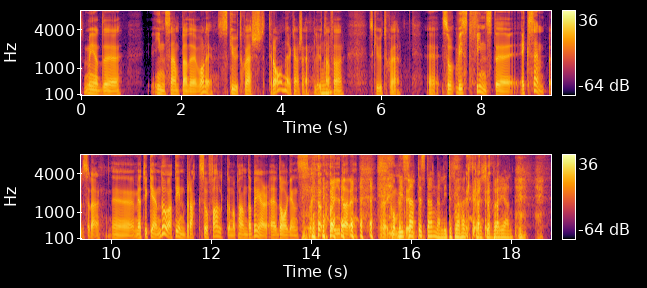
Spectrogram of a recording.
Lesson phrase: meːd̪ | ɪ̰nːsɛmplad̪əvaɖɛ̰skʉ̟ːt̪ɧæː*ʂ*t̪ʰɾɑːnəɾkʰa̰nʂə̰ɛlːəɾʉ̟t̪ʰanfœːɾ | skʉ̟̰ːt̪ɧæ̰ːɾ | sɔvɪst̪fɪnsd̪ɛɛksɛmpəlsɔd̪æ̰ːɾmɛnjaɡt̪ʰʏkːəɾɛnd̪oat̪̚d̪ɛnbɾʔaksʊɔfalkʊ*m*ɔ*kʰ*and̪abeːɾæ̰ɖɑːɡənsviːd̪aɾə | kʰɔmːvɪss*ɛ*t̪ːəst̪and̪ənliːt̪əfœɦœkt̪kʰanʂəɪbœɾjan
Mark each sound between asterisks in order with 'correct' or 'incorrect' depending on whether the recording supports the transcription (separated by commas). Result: correct, incorrect, incorrect, incorrect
